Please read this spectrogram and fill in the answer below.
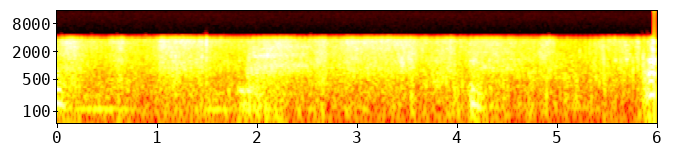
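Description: Scuffing and rustling in dry leaf litter and brush, uneven and swelling and fading, with handling noise on a phone microphone as someone scrambles down a creek bank.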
